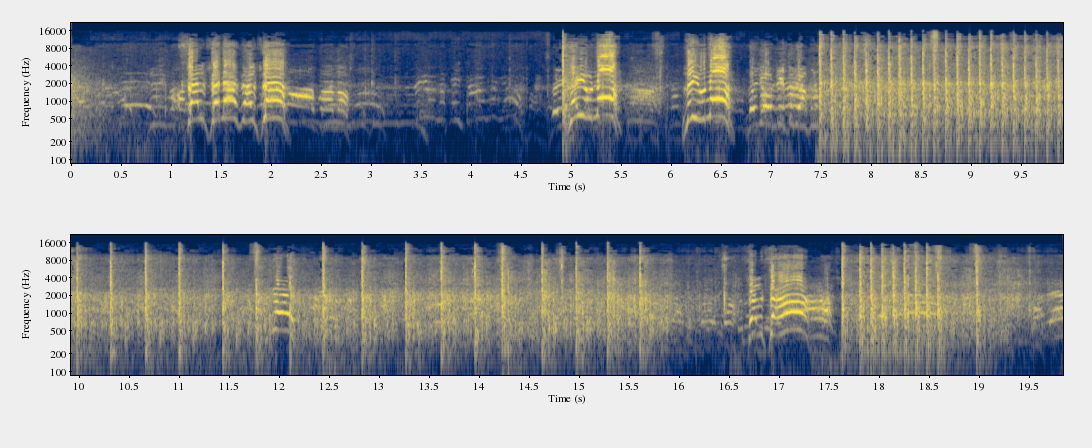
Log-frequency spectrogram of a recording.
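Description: Men shout loudly outdoors.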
